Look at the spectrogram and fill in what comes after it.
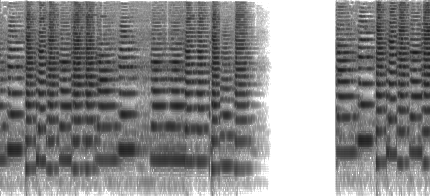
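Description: Musical bus horn playing a quick tune of short notes that jump in pitch. It stops about two and a half seconds in and starts up again after a short pause.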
